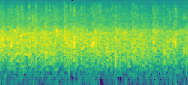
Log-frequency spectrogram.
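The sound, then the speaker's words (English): Audience applause welcoming a group onstage: dense, even clapping holds at a constant level throughout, with no voices standing out. “Let's give all of them a hand and welcome them.”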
